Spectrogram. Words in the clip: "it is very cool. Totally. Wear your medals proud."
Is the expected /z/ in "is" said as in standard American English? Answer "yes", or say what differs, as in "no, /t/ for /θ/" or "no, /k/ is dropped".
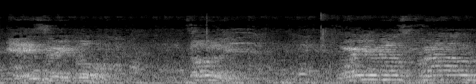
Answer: yes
